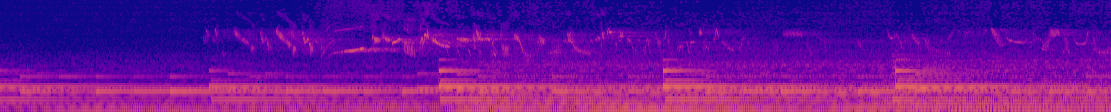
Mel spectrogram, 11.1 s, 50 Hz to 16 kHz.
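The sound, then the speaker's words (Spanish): High, sharp whistled bird calls, seven of them, like cloth tearing, repeat in quick bursts throughout, set over a steady background of sustained musical tones that shift chords every few seconds. No one speaks. “Los chistidos que lanza son 7, y es como si en cada uno rasga la tela para hacerle un abrigo a cada uno de sus hijos.”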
